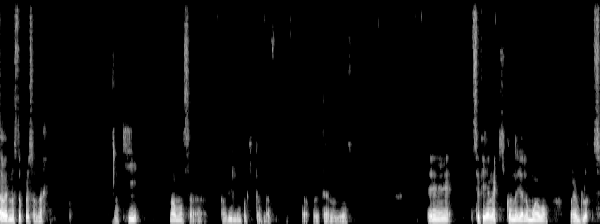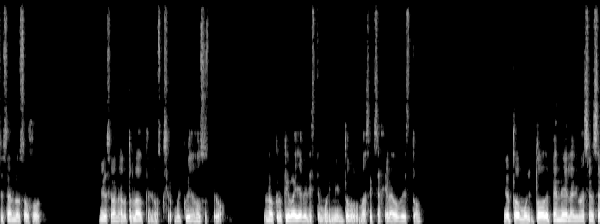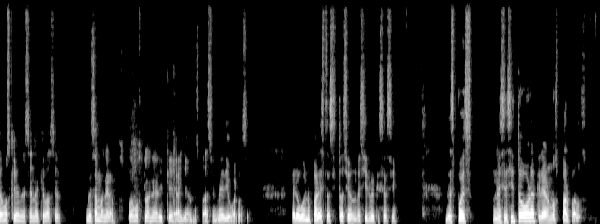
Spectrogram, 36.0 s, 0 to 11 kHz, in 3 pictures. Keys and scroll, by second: 28.3 super+z.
